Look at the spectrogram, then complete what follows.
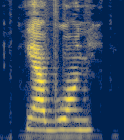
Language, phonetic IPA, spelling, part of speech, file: Polish, [ˈjabwɔ̃ɲ], jabłoń, noun, Pl-jabłoń.ogg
